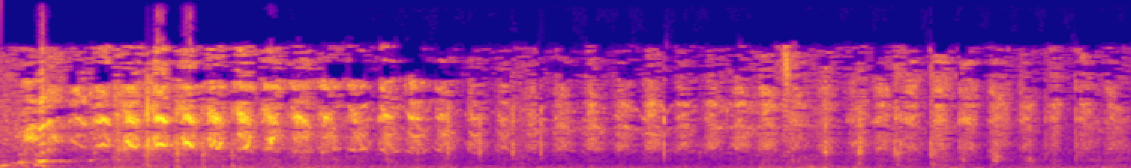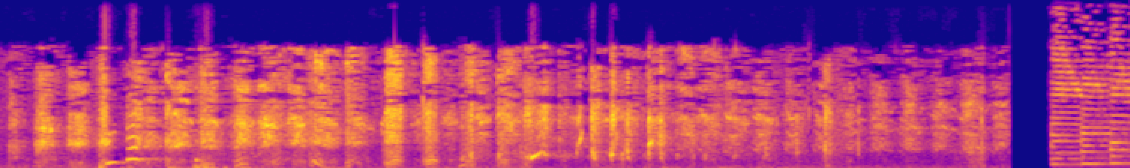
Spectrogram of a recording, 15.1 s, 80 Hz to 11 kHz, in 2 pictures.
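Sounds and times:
person giggling: 0.0s - 14.3s
music: 14.5s - 15.0s.

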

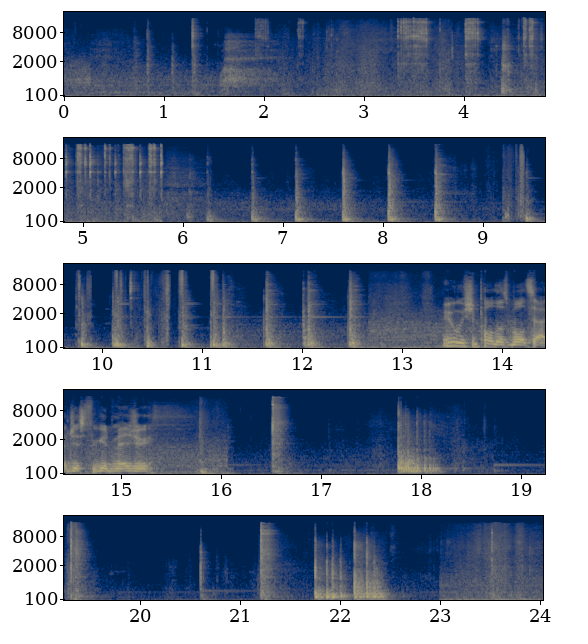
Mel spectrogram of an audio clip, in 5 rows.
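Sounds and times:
ratchet wrench clicking: 1.3s - 2.4s, 3.3s - 5.8s.

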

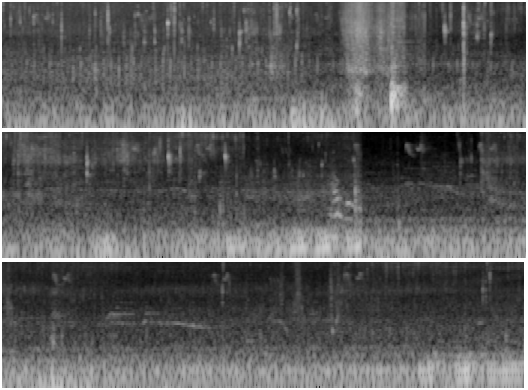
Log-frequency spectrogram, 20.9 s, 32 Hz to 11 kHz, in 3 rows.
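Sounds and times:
hot oil crackling: 0.0s - 11.8s, 13.3s - 20.9s
small pops and clicks: 5.8s - 6.6s.

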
